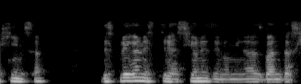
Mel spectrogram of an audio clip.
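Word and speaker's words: Giemsa: Por ejemplo, bueno, los cromosomas teñidos con el colorante GIMSA, se escribe como GIMSA, se pronuncia GIMSA, despliegan estriaciones denominadas bandas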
